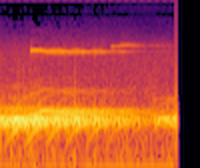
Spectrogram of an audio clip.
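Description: Eerie cartoon soundtrack of sustained, warbling electronic-sounding tones, with a thin high whistle-like tone joining a moment in. It fades and then cuts off abruptly into silence near the end.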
